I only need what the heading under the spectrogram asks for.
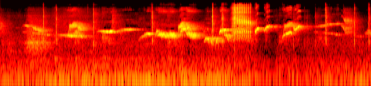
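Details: White-rumped shama singing a long-lasting competitive song with tail-flicking: varied clear whistles, swooping slurs and harsher squeaky notes, interspersed with crisp clicks.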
